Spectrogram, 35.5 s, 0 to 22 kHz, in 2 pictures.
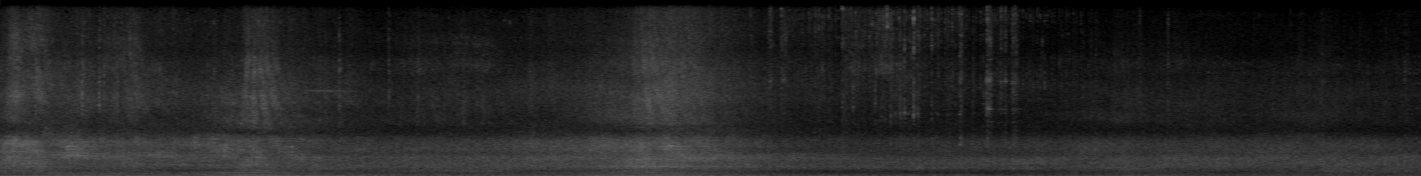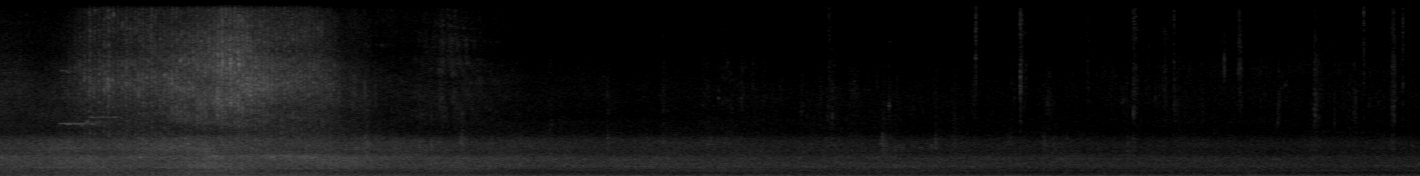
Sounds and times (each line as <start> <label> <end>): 0.0 Traffic Sound 24.1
